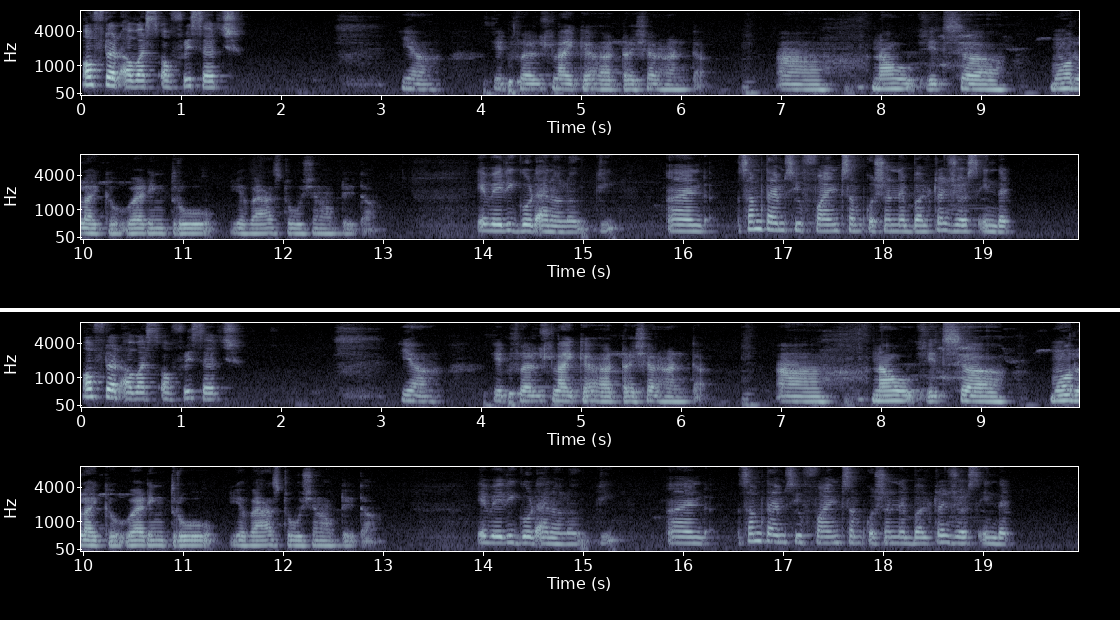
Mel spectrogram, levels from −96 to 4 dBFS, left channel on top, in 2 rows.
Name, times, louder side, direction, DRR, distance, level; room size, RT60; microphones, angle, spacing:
voice 1, 0.0-1.6 13.9-15.3 15.8-19.3, left 2 dB, 60° left, 0.7 m, -30 dB
voice 2, 2.5-2.9 3.2-3.8 4.1-6.3 6.6-13.0, right 2 dB, 60° right, 0.7 m, -33 dB
2.8 x 2.2 x 2.8 m
head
